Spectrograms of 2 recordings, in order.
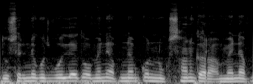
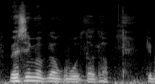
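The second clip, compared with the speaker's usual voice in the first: usual speaking voice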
